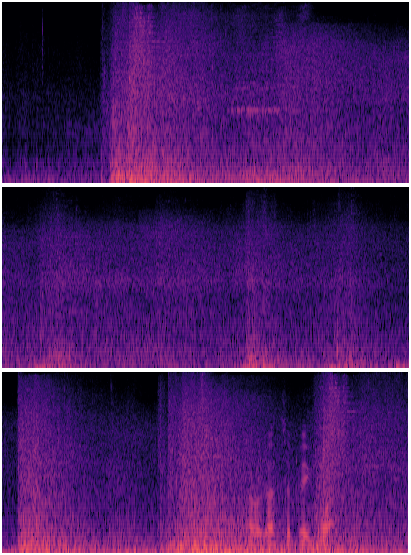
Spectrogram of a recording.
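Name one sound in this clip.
Fire roars and crackles in bursts.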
